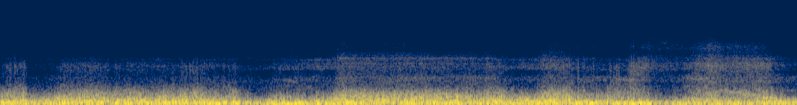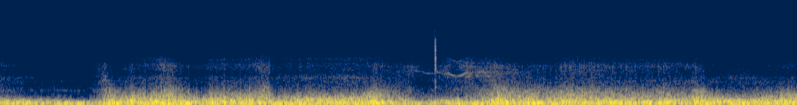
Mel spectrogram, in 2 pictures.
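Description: Wind rushes and buffets loudly past a flying paraglider.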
